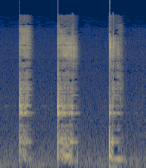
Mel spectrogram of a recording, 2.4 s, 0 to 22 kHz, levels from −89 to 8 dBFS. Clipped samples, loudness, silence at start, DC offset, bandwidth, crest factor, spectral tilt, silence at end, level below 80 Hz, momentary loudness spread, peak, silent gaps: under 0.1%; -16 LUFS; 0.3 s; under 0.1%; 17 kHz; 20 dB; -1 dB/octave; 0.35 s; -48 dBFS; 14 LU; 0 dBFS; none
